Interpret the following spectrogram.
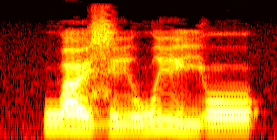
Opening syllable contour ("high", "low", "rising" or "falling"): falling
